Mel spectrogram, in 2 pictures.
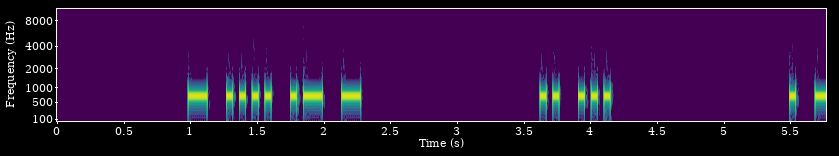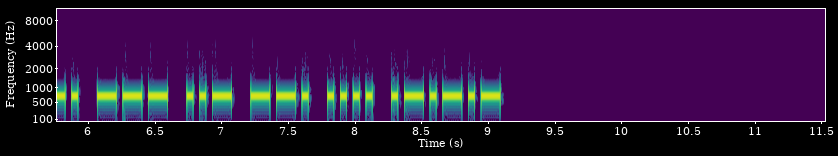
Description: Morse code, heard as a keyed tone, about 25 wpm, 700 Hz. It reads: THAT IS ENOUGH.
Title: 4x Word-Spacing - Sentences from Top 400 Words - 25wpm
